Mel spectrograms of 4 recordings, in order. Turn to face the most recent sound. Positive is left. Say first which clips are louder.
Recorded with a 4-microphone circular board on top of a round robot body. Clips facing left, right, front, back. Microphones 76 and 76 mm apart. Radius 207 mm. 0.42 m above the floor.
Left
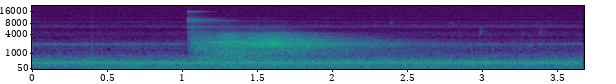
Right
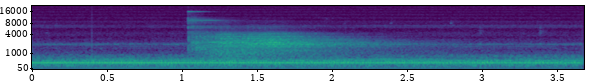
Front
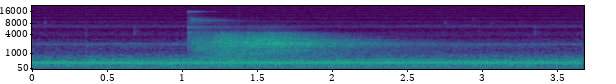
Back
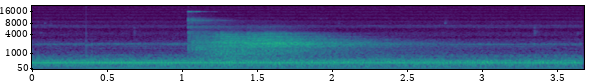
# even, even
turn(degrees=-125)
